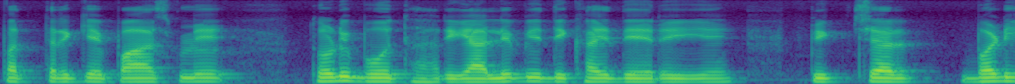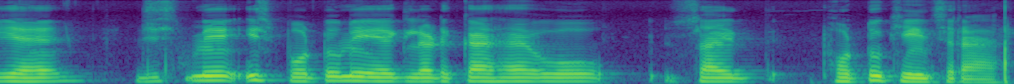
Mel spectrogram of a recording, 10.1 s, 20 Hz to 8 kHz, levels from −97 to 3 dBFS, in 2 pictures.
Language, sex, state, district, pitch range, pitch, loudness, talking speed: Hindi, male, Rajasthan, Churu, 125-135 Hz, 130 Hz, -18 LUFS, 165 wpm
